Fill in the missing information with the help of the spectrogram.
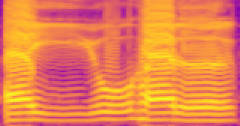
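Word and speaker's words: أيها: kemudian pfal ayyuhal Kafirun ditekan ynya Qul Ya ayyuha Jang ayyuha ya tapi langsung saja Qul Ya ayyuhal Kafirun Kemudian pada lafal alkafirun di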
